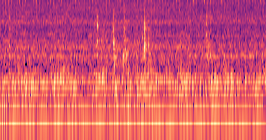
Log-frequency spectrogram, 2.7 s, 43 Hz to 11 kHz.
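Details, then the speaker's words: BMW X3 idling with a steady low vibration drone and light ticks that go away when revving. The original water pump has play and the belt tensioner chatters; water pump, tensioner and idler pulley are being replaced. Water pump and belt tensioner vibration. "So this is the sound that it's making. It's like a vibration noise. It goes away when you're revving up the engine."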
